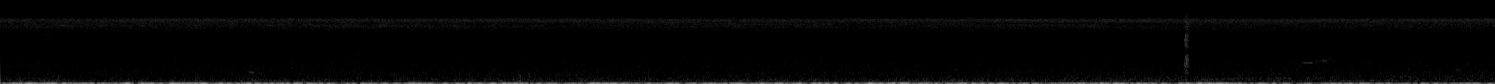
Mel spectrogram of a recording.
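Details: Cicadas calling on a summer afternoon, 1 PM, 28 July 2021, in a modern hillside neighborhood of Nisshin near Nagoya, Japan: a constant shrill droning band persists throughout beneath heavy low-pitched walking and traffic rumble, with a brief click.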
